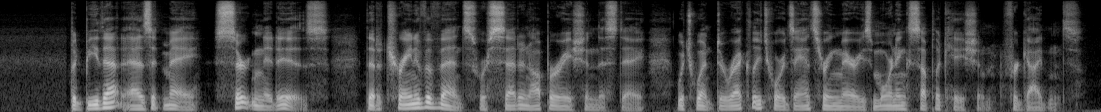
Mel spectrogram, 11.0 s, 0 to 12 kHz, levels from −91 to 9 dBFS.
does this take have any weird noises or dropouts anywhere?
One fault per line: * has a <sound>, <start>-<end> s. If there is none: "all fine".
all fine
